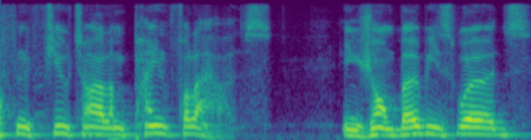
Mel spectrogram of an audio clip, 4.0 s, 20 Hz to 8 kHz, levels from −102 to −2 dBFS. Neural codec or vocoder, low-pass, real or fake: none; 7.2 kHz; real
